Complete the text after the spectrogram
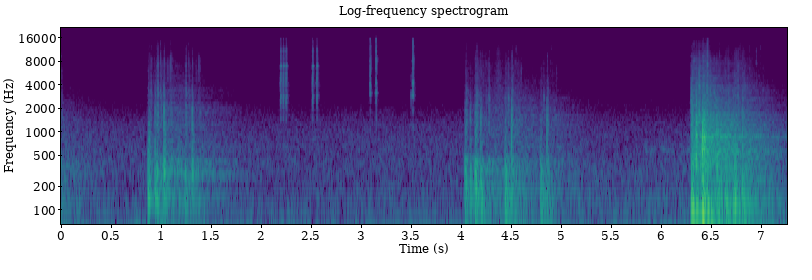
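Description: Heavy wooden blocks thud and knock into place.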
